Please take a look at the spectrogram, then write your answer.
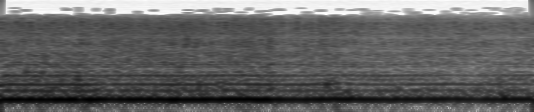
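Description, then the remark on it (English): A patrol boat engine, one of several patrol boats lined up for an operation, runs as the boat shoves off from the waterfront, with a steady, deep drone and a low rumbling hum, holding an even pitch throughout and easing slightly quieter toward the end, with no voices. “Jeffries, Morris, and I race to the waterfront and pile aboard one of the several patrol boats lined up for the operation. We shove off.”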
